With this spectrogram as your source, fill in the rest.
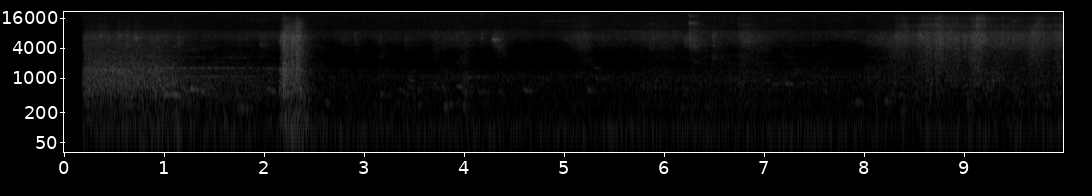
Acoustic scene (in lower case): subway train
